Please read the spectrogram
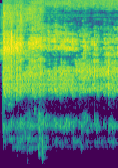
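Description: Shredded cabbage frying in bacon grease in a hot pan: a steady sizzle, with a couple of faint small ticks.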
